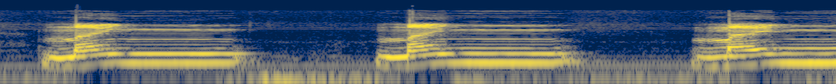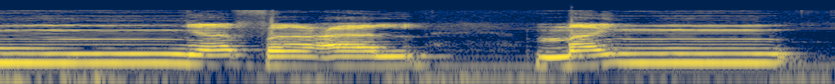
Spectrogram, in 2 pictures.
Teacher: Here you see after nun sakin ya has come and ya is in this 4. So we join, nun becomes silent, but we sound it through the nose. So ma will join the ya, but through the nose. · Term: gunna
